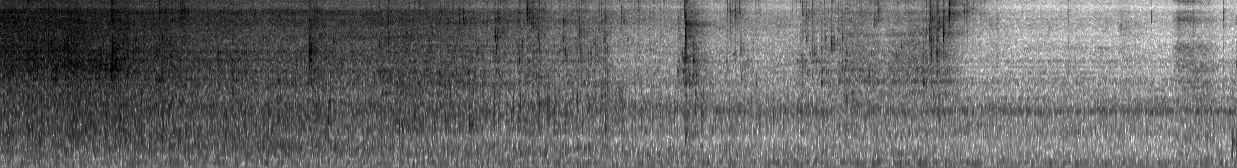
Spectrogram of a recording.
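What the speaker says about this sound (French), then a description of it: "Maintenant, je vais ajouter un demi-litre d'eau." Half a litre of water pours into a pan of cauliflower and minced meat tajine, a steady splashing rush that gradually fades, with a few small drips and clinks near the end.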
